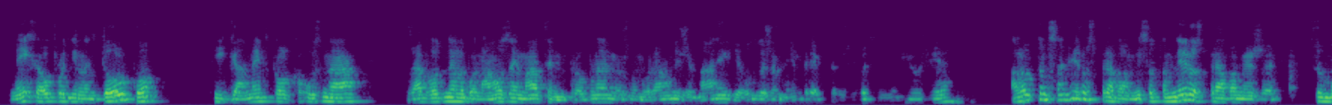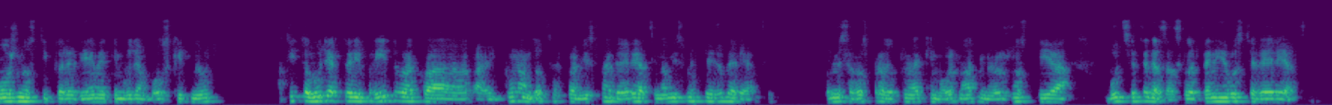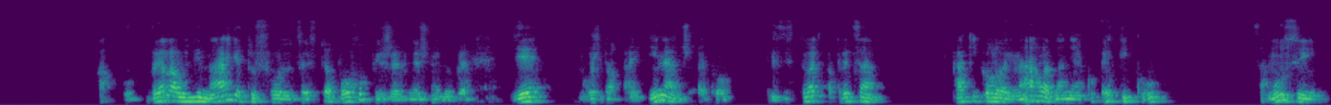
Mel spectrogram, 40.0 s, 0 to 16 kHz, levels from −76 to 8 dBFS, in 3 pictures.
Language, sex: Slovak, male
